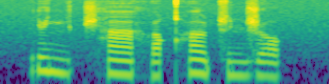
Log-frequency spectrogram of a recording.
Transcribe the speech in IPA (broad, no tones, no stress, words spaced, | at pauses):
ɾynʲɪ t͡ʃʰãhu qʰũʈ͡ʂinʲʐɔ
